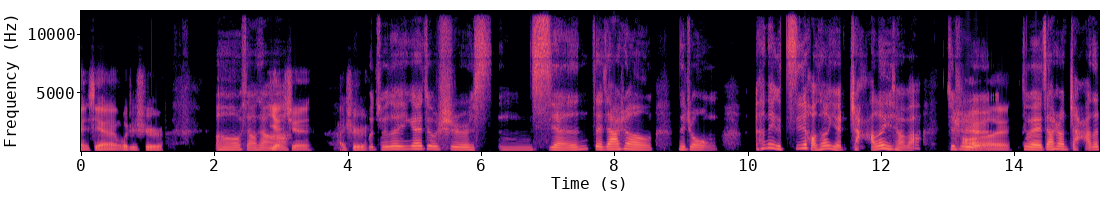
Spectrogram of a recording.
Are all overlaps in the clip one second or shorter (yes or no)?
yes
